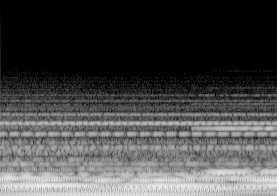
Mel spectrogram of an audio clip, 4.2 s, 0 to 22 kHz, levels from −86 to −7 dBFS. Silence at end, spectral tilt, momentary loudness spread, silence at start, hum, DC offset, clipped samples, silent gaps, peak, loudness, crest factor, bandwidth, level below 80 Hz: 0 s; -12 dB/octave; 3 LU; 0 s; none; under 0.1%; under 0.1%; none; -4 dBFS; -17 LUFS; 12 dB; 3.5 kHz; -24 dBFS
